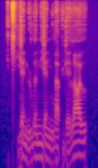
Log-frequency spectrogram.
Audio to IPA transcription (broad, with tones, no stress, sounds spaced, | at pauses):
t̪ʰ j ɛ˥˩ n ɻ w ə˥ n j ɛ˥˧ n w ä˥˩ p ɥ ɛ˧˥ l ɑ˥ ʊ̯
